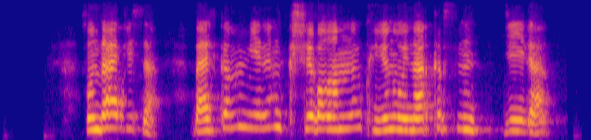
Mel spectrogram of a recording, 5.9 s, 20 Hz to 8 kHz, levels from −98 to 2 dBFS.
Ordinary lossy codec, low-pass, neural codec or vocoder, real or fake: Opus, 24 kbps; 7.2 kHz; codec, 16 kHz, 4 kbps, FunCodec, trained on Chinese and English, 50 frames a second; fake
